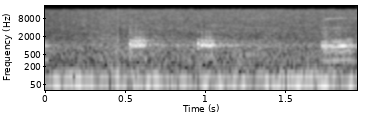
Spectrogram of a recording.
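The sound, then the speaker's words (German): Three short, ringing whistles of common goldeneye wings, spaced unevenly over a steady low rumble of outdoor background noise in an old, long-unmanaged mixed forest in the Schorfheide biosphere reserve. “Die Schellente höre ich klingen.”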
